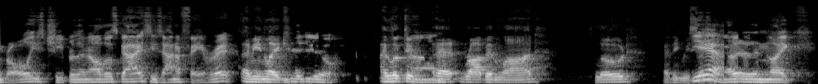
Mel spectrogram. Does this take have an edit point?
yes; 2 cuts; at 2.4 s, 7.2 s

